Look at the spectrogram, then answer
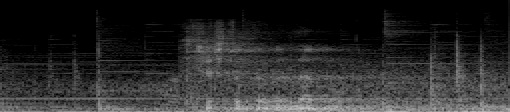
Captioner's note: echos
